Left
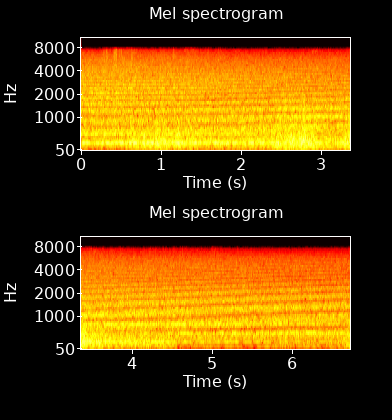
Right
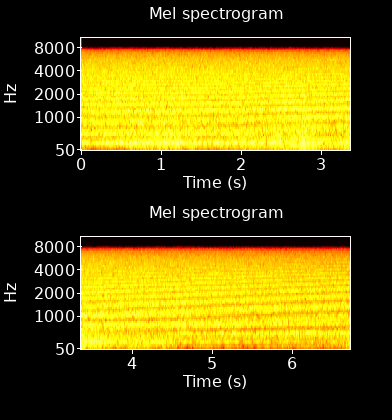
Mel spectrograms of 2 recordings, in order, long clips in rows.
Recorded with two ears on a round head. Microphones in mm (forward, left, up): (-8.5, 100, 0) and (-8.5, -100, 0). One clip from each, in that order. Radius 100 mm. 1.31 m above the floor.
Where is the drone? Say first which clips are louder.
Right 8 dB; 35° right (ahead or behind); by 6.7 s 75° right (ahead or behind).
